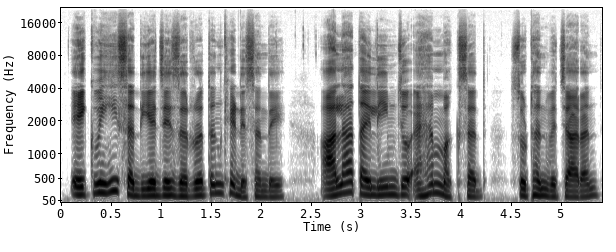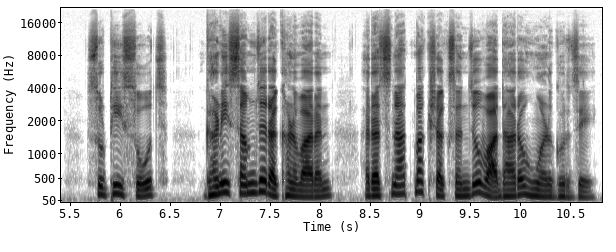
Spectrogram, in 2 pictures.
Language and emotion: Sindhi, neutral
